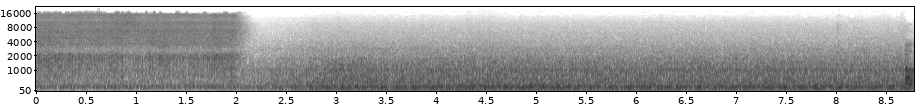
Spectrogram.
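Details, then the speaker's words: MIG weld run with the pull technique, nozzle held very tight to the deck (short stickout): a steady, even frying hiss from the arc for about two seconds, then a low hum; normal MIG welding arc. "Now, I've gone ahead and I've let the volume go on this because I'm hoping you can hear the sound of the machine as it's welding because I think this is important, too."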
